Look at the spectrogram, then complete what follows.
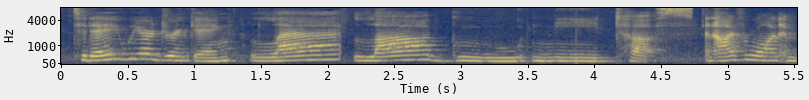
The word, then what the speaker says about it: Lagunitas: we drinking today today we are drinking la la gu nitas and i for one am very happy that they put how to pronounce it right on the bottle i used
